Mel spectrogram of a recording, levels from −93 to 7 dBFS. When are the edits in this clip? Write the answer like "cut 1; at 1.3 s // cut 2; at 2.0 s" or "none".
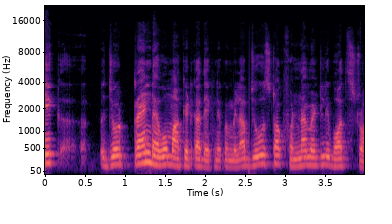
cut 1; at 2.6 s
